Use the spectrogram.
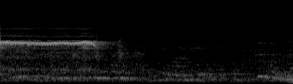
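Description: A single sustained whistle note from a Strapya World toy, held steady for about a second close up before cutting off into quiet room noise.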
